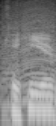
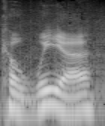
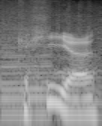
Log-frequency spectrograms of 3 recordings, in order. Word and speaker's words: Cahuilla: people call it uh kahia i called it kahir for years but uh it is actually pronounced kawia by the indian tribe or a native american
